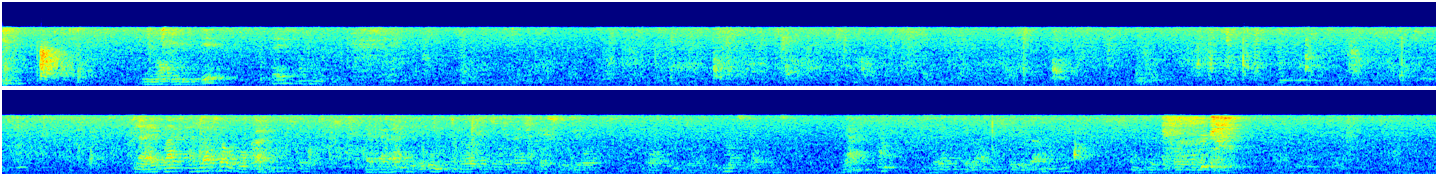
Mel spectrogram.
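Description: A woman speaks softly nearby.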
